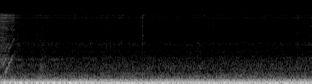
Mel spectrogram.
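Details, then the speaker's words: 1997 Camaro 3.8 L V6, slow to start (owner hopes fuel filter and spark plugs will fix it), codes to look up: deep, lumpy low rumble with irregular beat at idle; rough running. "idle smooth when it does start and it sounds pretty decent but it sounds like this [Music] no i don't like that and i have codes that i have to look up"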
